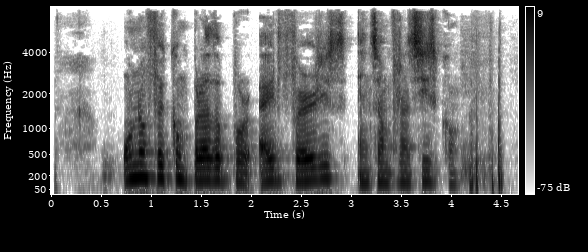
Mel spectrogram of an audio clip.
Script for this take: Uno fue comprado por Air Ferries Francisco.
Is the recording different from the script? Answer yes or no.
yes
